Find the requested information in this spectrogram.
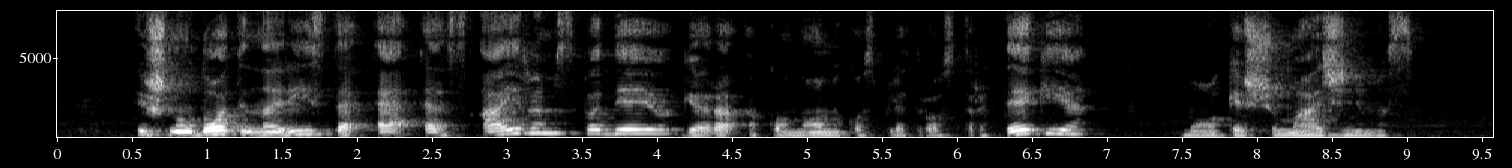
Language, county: Lithuanian, Klaipėda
